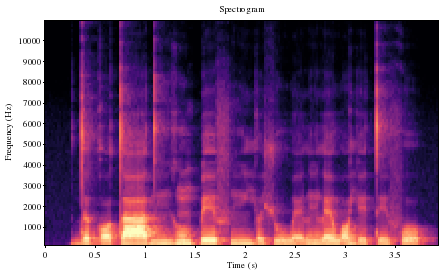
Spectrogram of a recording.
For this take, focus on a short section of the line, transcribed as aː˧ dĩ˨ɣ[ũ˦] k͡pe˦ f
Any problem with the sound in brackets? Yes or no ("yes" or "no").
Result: no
